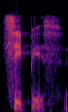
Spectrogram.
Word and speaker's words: Tsipis: you pronounce again tipis it's it's sea peace exactly there's a t there's a it's a Greek yeah it's [ __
